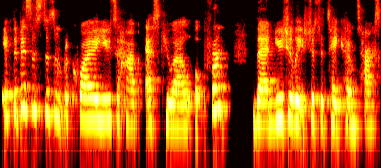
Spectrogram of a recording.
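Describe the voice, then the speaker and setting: With a northern English accent, a woman speaks at a moderate pace in a high pitch with lively intonation. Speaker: data analyst and tech educator. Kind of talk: tutorial.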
